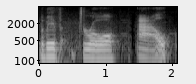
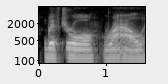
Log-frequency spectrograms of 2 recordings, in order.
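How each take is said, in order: First: No extra R sound is added in the word. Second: An extra R sound is added in the word. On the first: "instead of" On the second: "you're putting an R after the W"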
